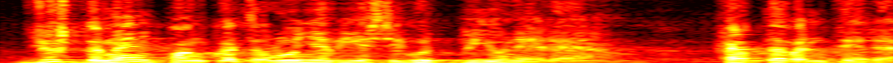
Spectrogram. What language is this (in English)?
Catalan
